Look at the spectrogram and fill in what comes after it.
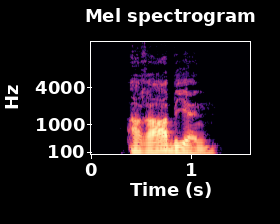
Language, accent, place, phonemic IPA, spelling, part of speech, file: German, Germany, Berlin, /aˈraːbi̯ən/, Arabien, proper noun, De-Arabien.ogg
- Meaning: Arabia (a peninsula of West Asia between the Red Sea and the Persian Gulf; includes Jordan, Saudi Arabia, Yemen, Oman, Qatar, Bahrain, Kuwait, and the United Arab Emirates)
